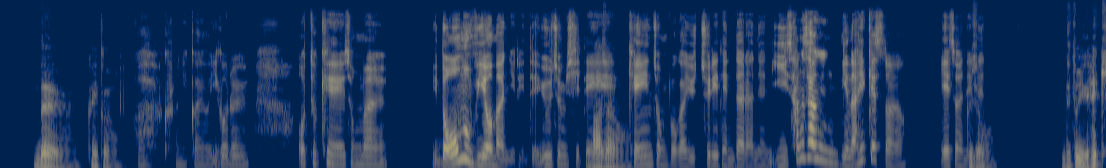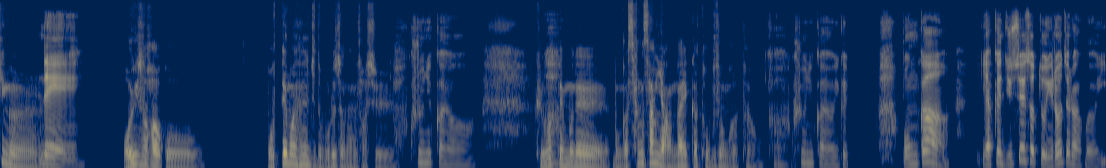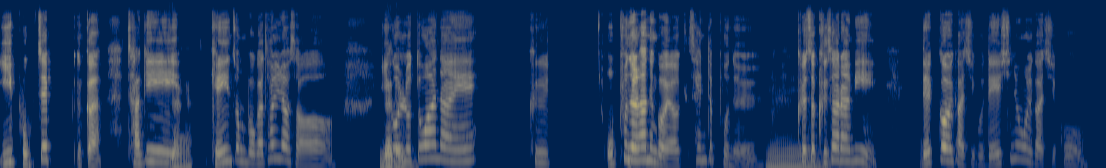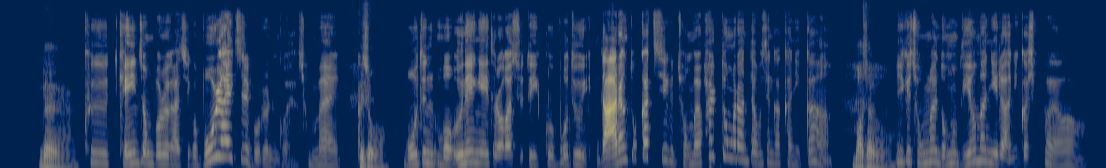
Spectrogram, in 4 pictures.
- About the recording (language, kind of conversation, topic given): Korean, unstructured, 기술 발전으로 개인정보가 위험해질까요?
- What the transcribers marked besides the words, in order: other background noise; gasp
